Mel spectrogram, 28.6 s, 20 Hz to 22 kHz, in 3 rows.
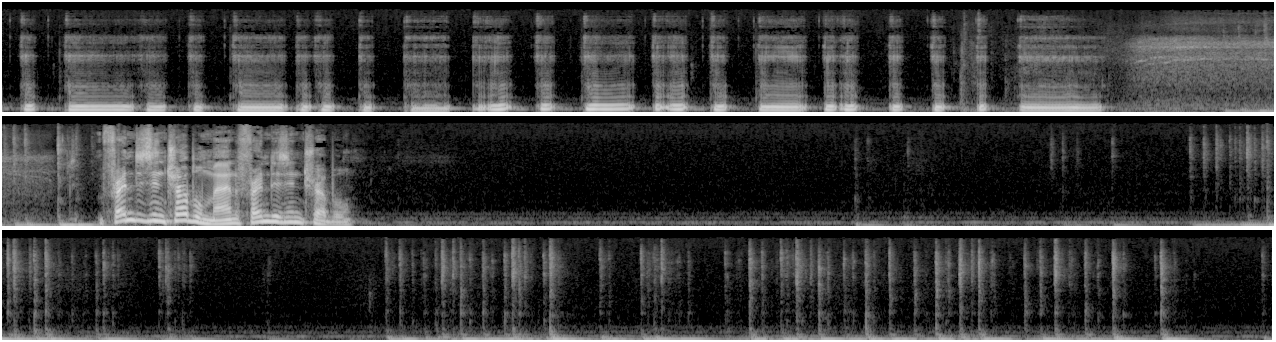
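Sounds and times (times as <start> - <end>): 
steady low hum of noise: 0.0 - 28.6
speech: 0.2 - 4.2, 10.4 - 12.3
rapid typing on a computer keyboard: 9.2 - 10.2, 17.4 - 20.6, 21.9 - 28.6.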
